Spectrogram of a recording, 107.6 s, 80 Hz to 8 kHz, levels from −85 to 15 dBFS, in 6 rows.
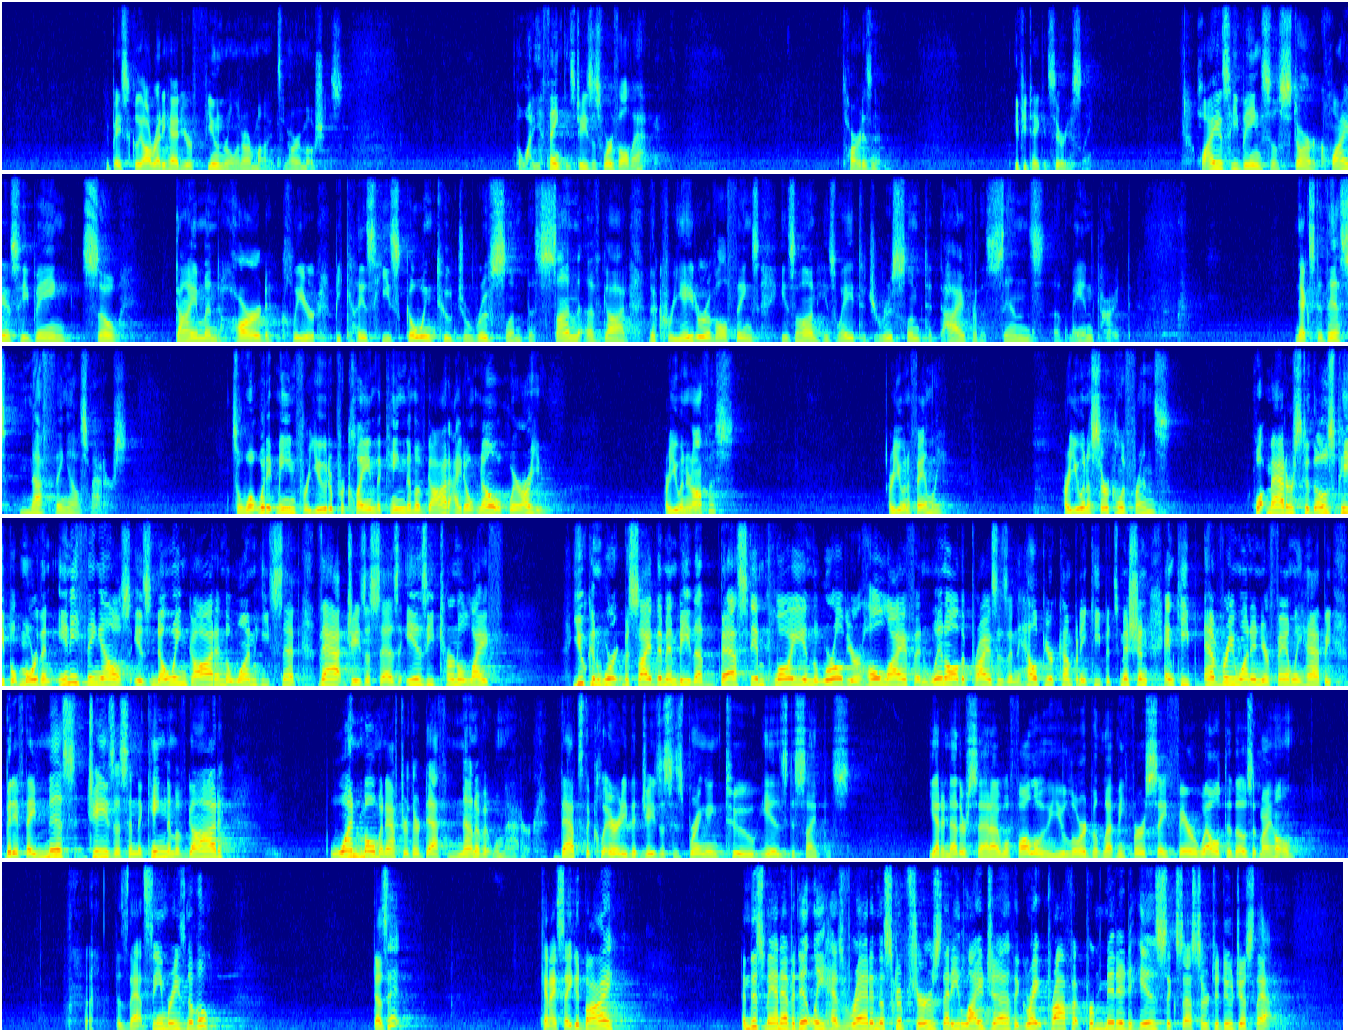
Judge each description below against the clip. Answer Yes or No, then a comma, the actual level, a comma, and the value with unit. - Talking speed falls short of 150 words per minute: Yes, average, 140 wpm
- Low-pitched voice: No, medium, 185 Hz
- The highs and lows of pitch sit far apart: Yes, wide, 6.4 semitones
